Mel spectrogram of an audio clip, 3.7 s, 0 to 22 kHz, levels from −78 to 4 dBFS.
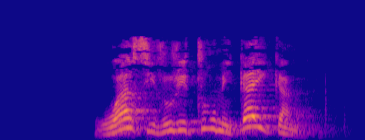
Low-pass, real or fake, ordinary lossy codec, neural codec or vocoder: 10.8 kHz; fake; MP3, 32 kbps; vocoder, 44.1 kHz, 128 mel bands every 256 samples, BigVGAN v2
